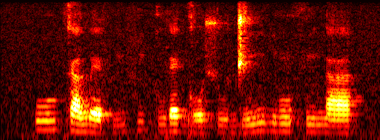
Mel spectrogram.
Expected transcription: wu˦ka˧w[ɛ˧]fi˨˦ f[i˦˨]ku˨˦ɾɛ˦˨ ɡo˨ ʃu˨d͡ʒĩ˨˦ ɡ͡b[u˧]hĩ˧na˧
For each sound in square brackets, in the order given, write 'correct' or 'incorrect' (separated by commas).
incorrect, correct, incorrect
